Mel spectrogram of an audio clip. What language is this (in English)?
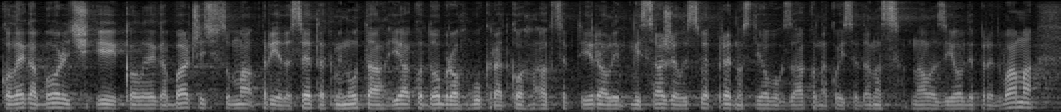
Croatian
